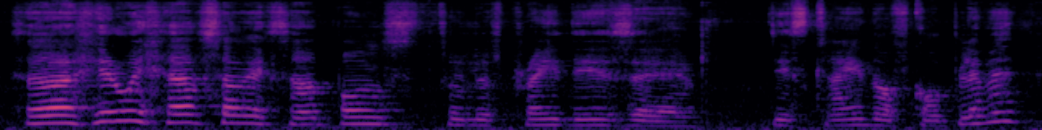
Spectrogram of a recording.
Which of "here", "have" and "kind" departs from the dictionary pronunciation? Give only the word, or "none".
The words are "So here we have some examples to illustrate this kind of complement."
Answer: none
